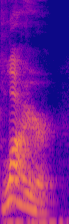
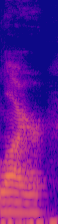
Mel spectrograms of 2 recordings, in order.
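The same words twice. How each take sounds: First: Higher, louder one-word accusation; accusing exclamation. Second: Said in the usual way. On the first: Retold or imitated. Someone calling Zoro a liar, accusing shout. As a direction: throw it out as a loud charge.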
